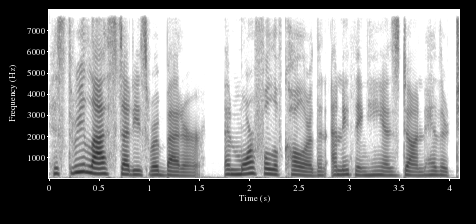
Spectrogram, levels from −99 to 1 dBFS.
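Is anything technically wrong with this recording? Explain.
No, nothing technically wrong can be heard anywhere in this speech recording.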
